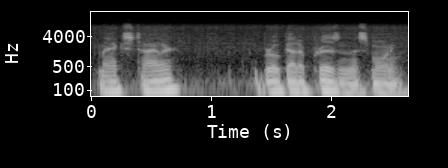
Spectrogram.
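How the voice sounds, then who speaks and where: An actor playing a terse police detective sergeant, speaking in a clipped, flat, matter-of-fact way in a 1950s radio drama. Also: male voice, low voice, brisk, slight background noise, close to an everyday voice, rough recording. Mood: earnest. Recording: old radio drama with music.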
